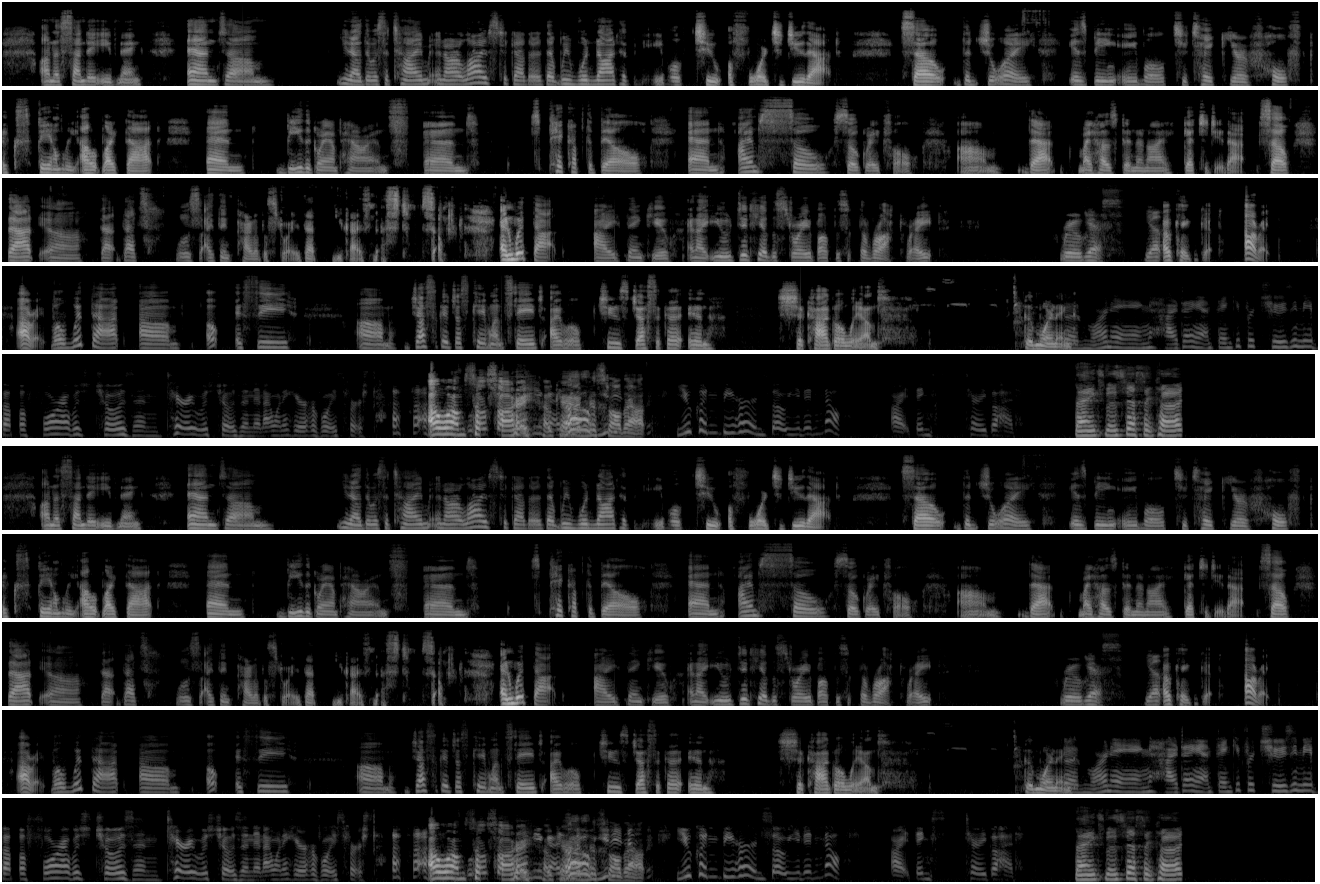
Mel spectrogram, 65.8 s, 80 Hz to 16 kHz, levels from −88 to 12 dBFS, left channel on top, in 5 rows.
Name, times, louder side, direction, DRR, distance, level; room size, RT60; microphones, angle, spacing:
voice 1, 0.0-2.7 3.4-6.3 6.5-8.3 8.5-13.0 13.3-15.6 15.9-17.9 18.5-31.9 32.2-35.6 36.9-37.2 37.9-38.4 38.7-38.9 39.6-41.2 41.5-42.4 43.0-46.6 47.2-49.1 49.6-50.2 56.9-59.1, left 4 dB, 55° left, 1.5 m, -37 dB
voice 2, 37.1-37.5 37.8-37.9 58.3-58.5 63.4-64.4, left 2 dB, 15° left, 1.2 m, -36 dB
voice 3, 50.1-56.9 57.7-59.0 59.4-61.0 61.5-62.0 62.3-62.8, right 4 dB, 70° right, 7.6 m, -49 dB
head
